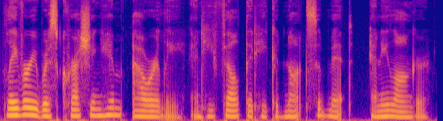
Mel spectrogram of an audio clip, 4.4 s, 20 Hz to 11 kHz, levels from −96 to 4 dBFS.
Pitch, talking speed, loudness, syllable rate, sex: 160 Hz, 205 wpm, -20 LUFS, 5.5 syllables/s, female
